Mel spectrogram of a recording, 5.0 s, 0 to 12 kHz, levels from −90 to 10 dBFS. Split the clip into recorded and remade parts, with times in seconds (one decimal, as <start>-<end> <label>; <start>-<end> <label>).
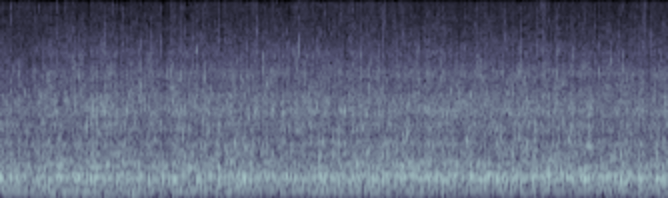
0.0-5.0 recorded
